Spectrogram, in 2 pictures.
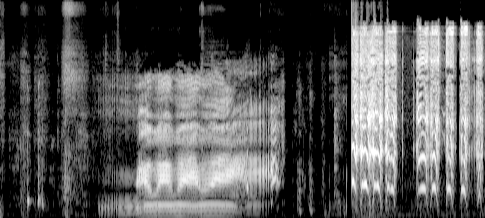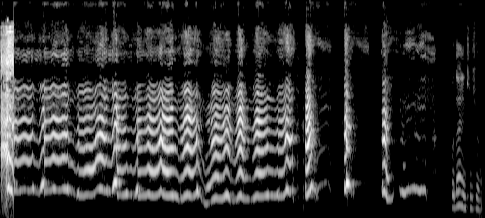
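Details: Dog making strange sounds: a low grumbling, harmonic vocalizing, then a harsh noisy burst, followed by a long run of wavering, yodel-like whines broken into short phrases, with faint speech at the start.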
